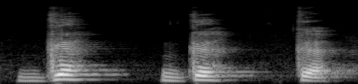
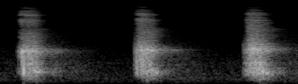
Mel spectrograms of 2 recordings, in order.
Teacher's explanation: Tip of the tongue is going to be down. Back of the tongue is going to be pulled high up.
